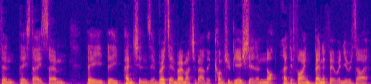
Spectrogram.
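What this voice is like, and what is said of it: Well-spoken British accent. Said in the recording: “Obviously, still have an accent ... my relatively well-spoken accent ... I grew up in South Yorkshire, a place called Sheffield”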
